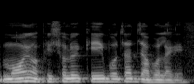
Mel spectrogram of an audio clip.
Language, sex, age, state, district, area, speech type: Assamese, male, 30-45, Assam, Dibrugarh, rural, read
